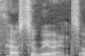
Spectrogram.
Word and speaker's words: Perseverance: Ich weiß es aber auch nur, weil mich jemand darauf aufmerksam gemacht hat, weißt du, irgendwie 8 Jahre in England und ich glaube, ich habe die ganze Zeit Perseverance gesagt und niemand hat mir jemals gesagt, dass das falsch ist.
